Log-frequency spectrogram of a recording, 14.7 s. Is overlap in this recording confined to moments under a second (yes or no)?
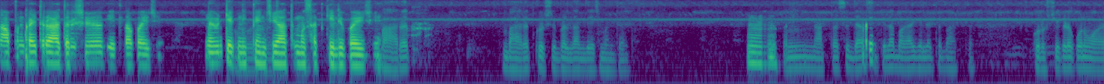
yes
